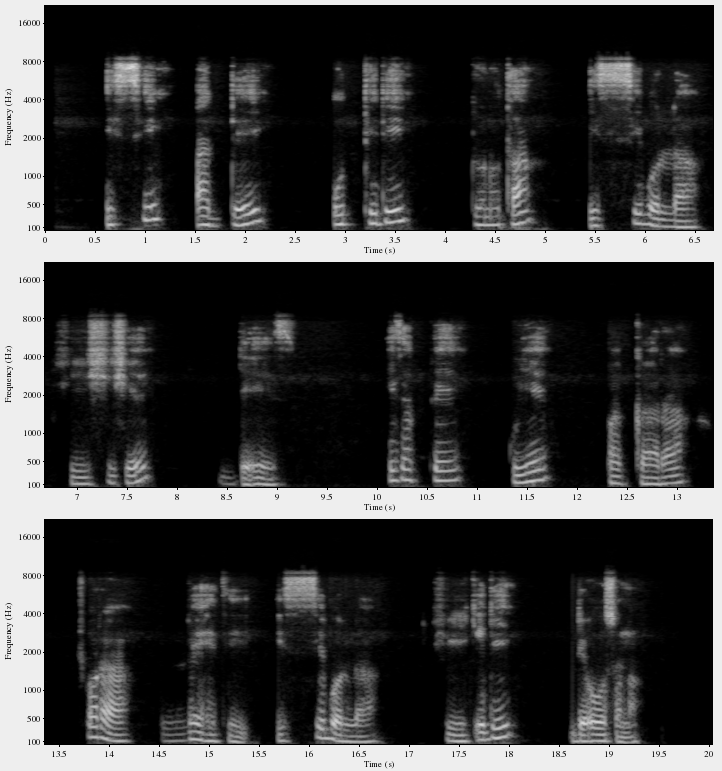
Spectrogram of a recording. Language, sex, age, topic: Gamo, female, 25-35, agriculture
